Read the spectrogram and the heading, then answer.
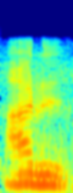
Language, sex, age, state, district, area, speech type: Tamil, female, 45-60, Tamil Nadu, Tiruchirappalli, rural, read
